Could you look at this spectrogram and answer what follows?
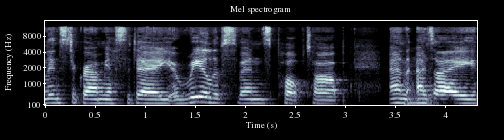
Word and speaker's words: Sven: to actually I didn't even ask how to pronounce your name but Sven is the first name. Yes, yes, that's right. Sven.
